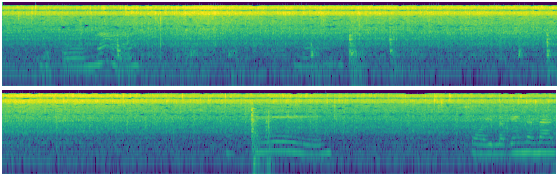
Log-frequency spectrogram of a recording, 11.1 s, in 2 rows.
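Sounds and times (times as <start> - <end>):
chicken sizzling in a pan: 0.0 - 11.0
spatula knocking against pan: 1.0 - 4.4, 5.0 - 5.9, 8.0 - 8.4.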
